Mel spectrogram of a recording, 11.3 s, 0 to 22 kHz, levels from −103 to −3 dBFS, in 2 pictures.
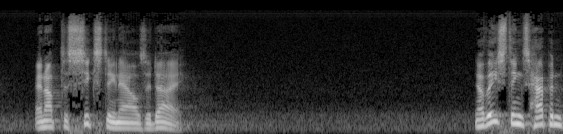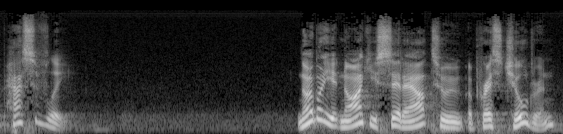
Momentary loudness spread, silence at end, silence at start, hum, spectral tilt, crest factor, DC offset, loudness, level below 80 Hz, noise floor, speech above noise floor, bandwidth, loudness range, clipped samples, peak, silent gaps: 10 LU; 0.05 s; 0.35 s; none; -4.5 dB/octave; 20 dB; under 0.1%; -28 LUFS; -66 dBFS; -68 dBFS; 40 dB; 15.5 kHz; 10 LU; under 0.1%; -10 dBFS; none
